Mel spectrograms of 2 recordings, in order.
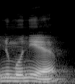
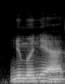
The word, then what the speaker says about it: pneumonia: Now, 48, pneumonia. Pneumonia, so the P is silent, the letter N is actually sounded, pneumonia.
